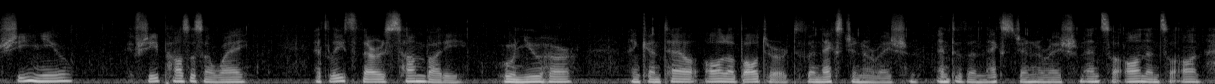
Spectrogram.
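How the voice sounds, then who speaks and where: Somewhat breathy, a man speaks in a gentle tone that is dark and mellow. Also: medium pitch for a man, ordinary pitch variation, moderate pace. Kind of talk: ASMR roleplay. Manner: soft-spoken, gentle; caring, reassuring.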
